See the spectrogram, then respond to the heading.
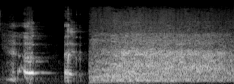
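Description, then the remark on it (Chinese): Two quick, voiced hiccups from someone coming out of a restroom, the first louder with a brief squeaky pitch, are followed by a steady, loud rushing hiss that fills the rest of the moment. “小编，你出卫生间，你打嗝，你是几个意思？”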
